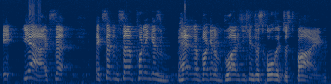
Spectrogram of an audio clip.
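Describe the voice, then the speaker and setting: High, very bright-voiced man. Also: moderate pace, rough recording. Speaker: co-commentator. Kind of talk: casual joking commentary.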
